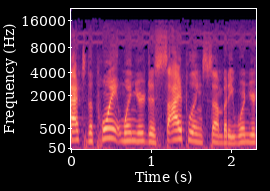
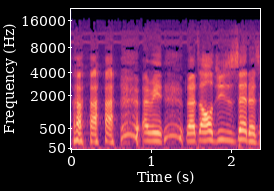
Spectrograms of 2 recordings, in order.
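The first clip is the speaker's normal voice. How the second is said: laughing as you talk, higher and louder; amused laughing; 3 semitones higher, 5 dB louder, slower than usual. Real, not acted. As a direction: chuckle through an amused aside. Amused by Nathanael being impressed.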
